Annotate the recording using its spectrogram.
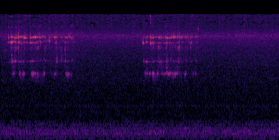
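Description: Solution being swirled in a glass Erlenmeyer flask, heard as two faint short patches of high sloshing over a steady low room hum.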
